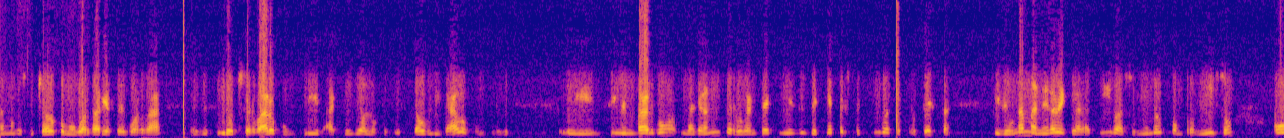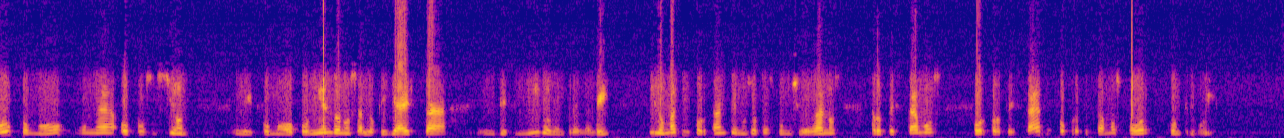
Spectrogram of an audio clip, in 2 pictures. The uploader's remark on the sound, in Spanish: entrevistamos vía telefónica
